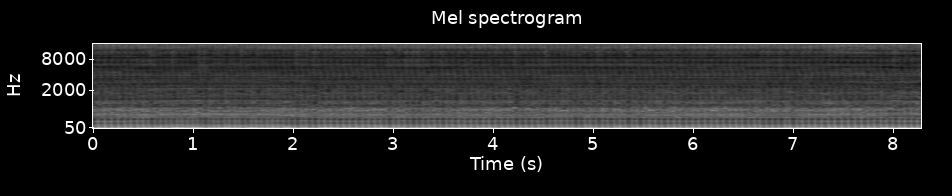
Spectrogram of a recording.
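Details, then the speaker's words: Huoniao HN125 single-cylinder, freshly installed engine, first start: fast, sharp metallic chatter rides evenly over the idle. Valve tappet rattle at idle; the owner thought the tappets were done, but the clearances need adjusting. "bit rattly I think then I thought I'd done them tappets but thank you well obviously tappets need doing"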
